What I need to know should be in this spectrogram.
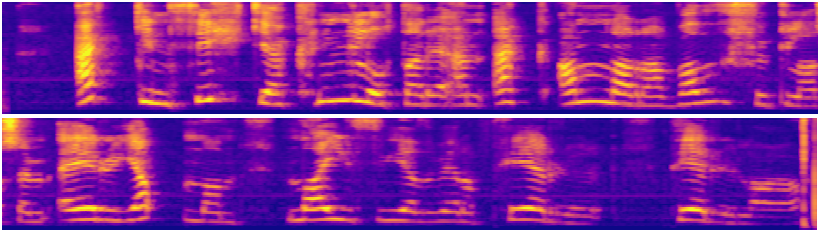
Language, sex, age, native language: Icelandic, male, 18-19, Icelandic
